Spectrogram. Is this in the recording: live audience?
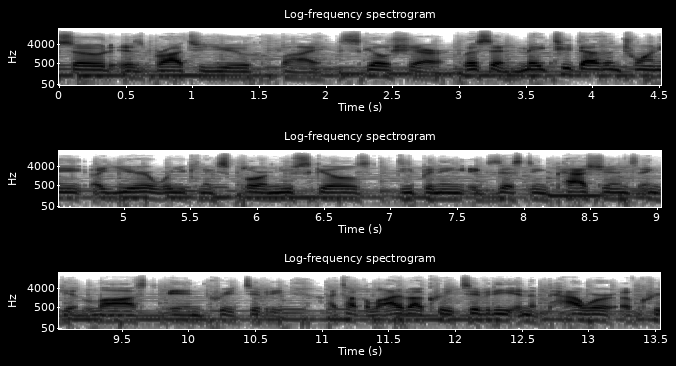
no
